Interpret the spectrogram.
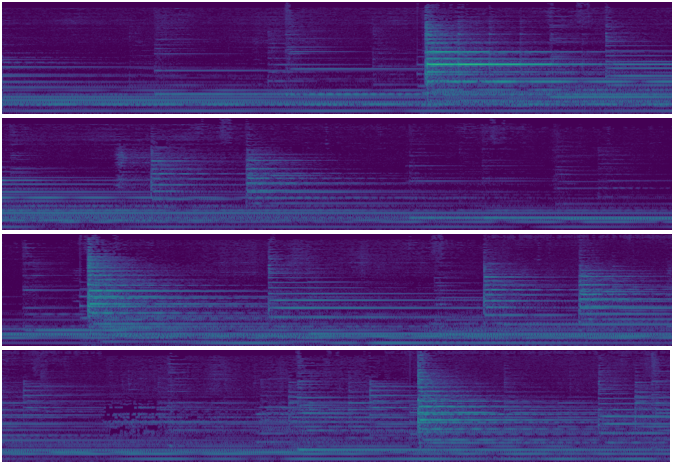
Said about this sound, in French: Ici même, la cathédrale vous offre de pouvoir créer votre propre tintement de cloche.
